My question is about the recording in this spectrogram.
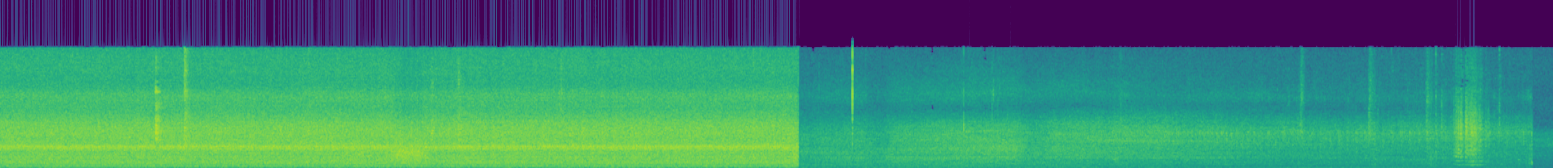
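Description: Loud, steady cabin noise inside a Yamako Bus route bus: engine and body noise filling the cabin. About halfway through it cuts to a much quieter steady bus engine and road noise outdoors, which slowly fades, with a short louder sound near the end.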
